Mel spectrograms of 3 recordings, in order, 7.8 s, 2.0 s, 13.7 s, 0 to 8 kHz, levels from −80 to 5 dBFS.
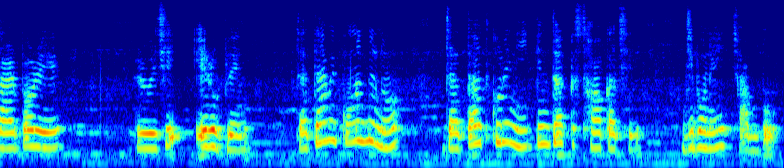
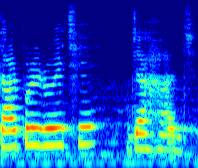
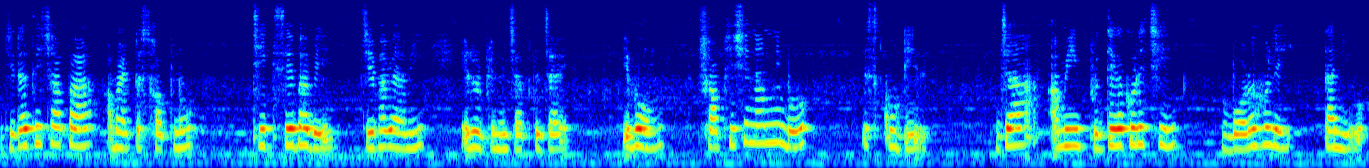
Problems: none marked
